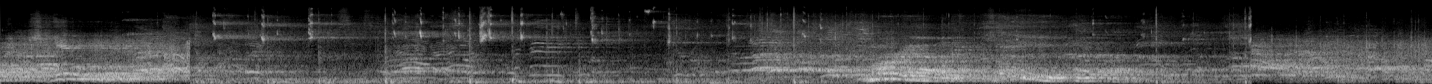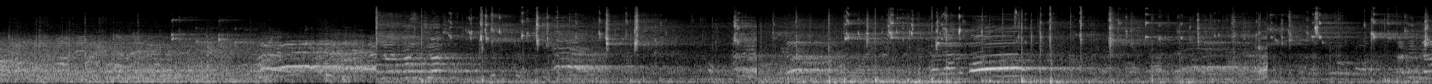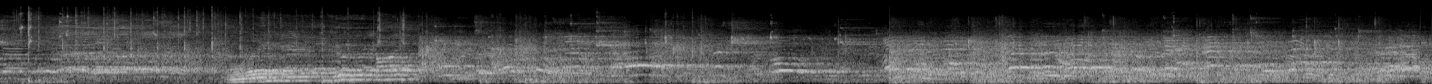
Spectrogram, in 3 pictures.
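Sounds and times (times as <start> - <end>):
voices echoing in a hall: 0.0 - 42.9
shoe squeaks: 1.9 - 8.6, 11.0 - 12.5, 18.4 - 29.1.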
